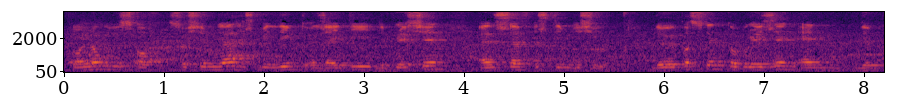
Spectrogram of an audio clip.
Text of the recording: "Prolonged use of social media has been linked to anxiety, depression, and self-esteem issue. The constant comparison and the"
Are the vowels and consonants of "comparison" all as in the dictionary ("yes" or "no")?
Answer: no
